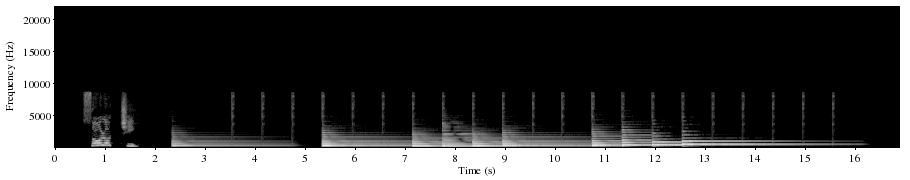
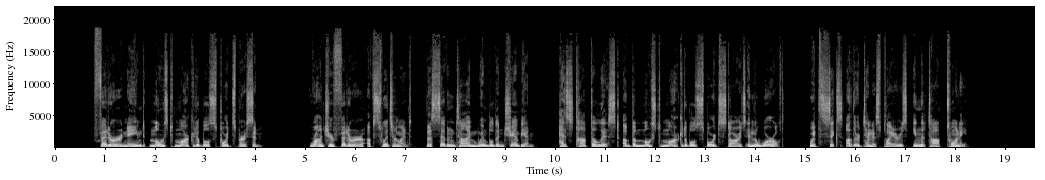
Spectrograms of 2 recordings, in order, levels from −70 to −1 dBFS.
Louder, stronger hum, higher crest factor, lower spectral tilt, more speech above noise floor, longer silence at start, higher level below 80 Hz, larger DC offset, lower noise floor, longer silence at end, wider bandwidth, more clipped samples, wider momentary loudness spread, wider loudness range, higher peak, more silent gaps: about the same, -20 LUFS vs -20 LUFS; neither; about the same, 18 dB vs 16 dB; about the same, -5 dB/octave vs -4.5 dB/octave; second, 53 dB vs over 70 dB; second, 0.55 s vs 0.8 s; second, -60 dBFS vs -48 dBFS; neither; second, -78 dBFS vs under -90 dBFS; second, 1 s vs 1.35 s; second, 9 kHz vs 19 kHz; neither; first, 21 LU vs 5 LU; first, 11 LU vs 2 LU; about the same, -4 dBFS vs -4 dBFS; about the same, 2.15-2.19 s vs 9.92-9.96 s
